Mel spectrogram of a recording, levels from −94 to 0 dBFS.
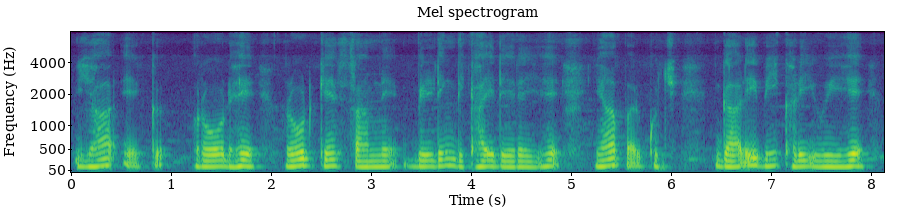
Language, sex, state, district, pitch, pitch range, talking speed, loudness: Hindi, male, Bihar, Gopalganj, 130 Hz, 125-135 Hz, 155 wpm, -17 LUFS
